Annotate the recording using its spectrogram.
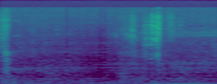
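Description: Near silence, with a faint brief scrape about one and a half seconds in as a gloved hand picks up a stack of trading cards in plastic top loaders.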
